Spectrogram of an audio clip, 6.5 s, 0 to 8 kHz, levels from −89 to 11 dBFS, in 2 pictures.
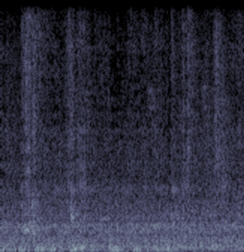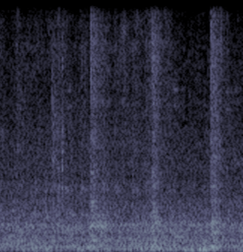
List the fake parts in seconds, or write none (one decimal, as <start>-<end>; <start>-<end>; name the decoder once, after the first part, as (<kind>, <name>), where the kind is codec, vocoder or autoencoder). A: none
